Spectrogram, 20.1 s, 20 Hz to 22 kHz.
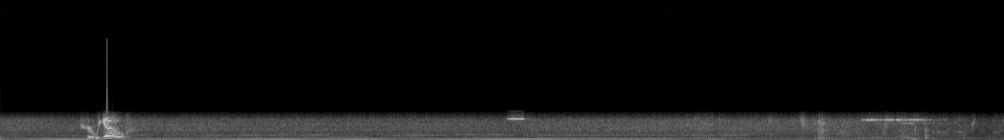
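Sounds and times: elevator fan: 0.0s - 20.0s
hydraulic pump hum: 0.0s - 20.0s
high beep: 10.1s - 10.6s, 17.2s - 18.8s
elevator car stopping thump: 13.1s - 19.5s.

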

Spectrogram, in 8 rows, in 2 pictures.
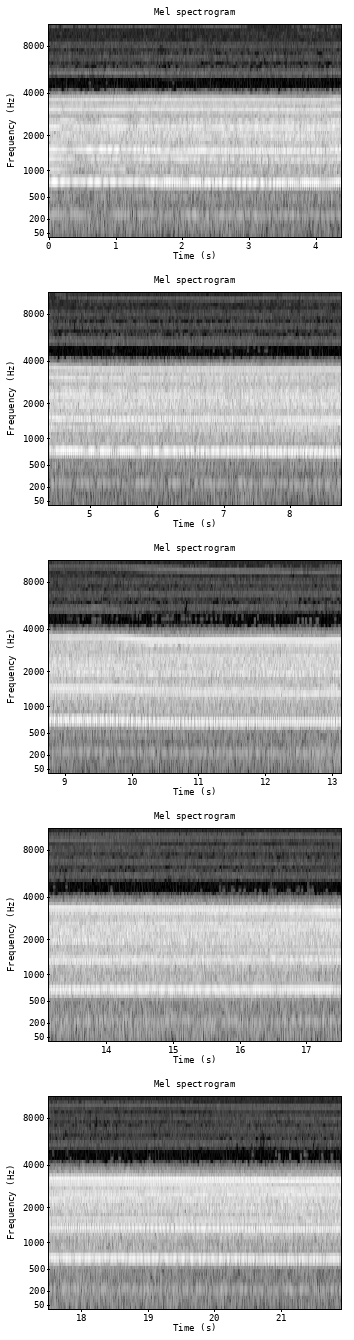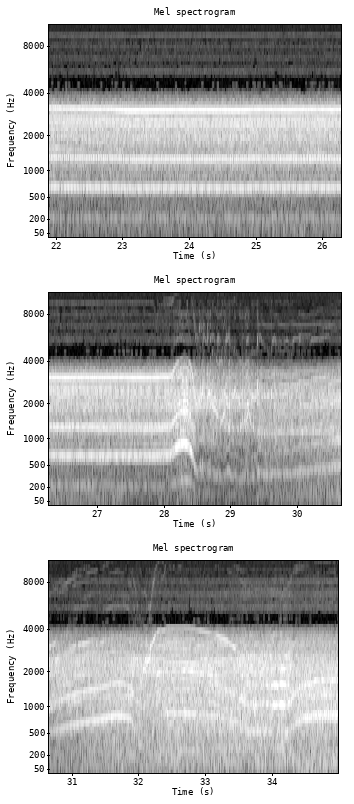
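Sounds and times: drone motors whining: 0.0s - 35.0s.

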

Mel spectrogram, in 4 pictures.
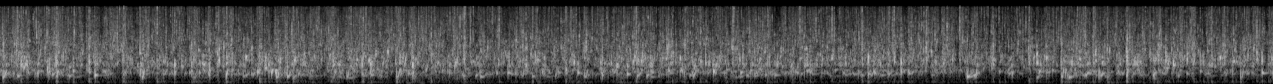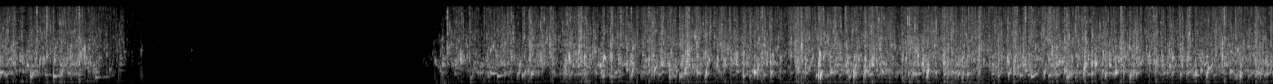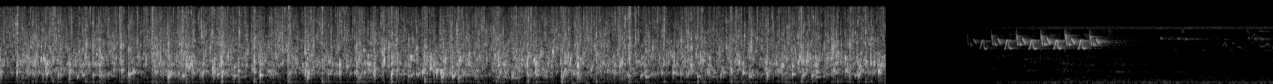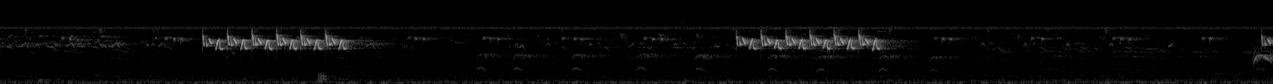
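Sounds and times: rushing bubbling water: 0.0s - 14.3s, 17.1s - 34.3s.

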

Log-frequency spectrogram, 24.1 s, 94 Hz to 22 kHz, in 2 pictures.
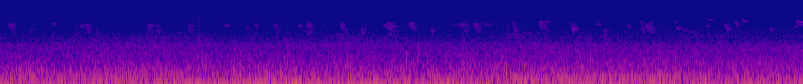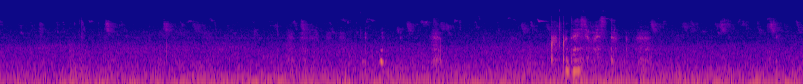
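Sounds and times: low outdoor rumble: 0.0s - 24.0s
small birds chirping: 0.0s - 24.0s.

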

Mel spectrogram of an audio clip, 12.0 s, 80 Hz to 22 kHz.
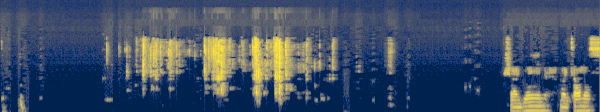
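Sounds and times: wrapper crinkling and rustling: 2.2s - 6.8s.

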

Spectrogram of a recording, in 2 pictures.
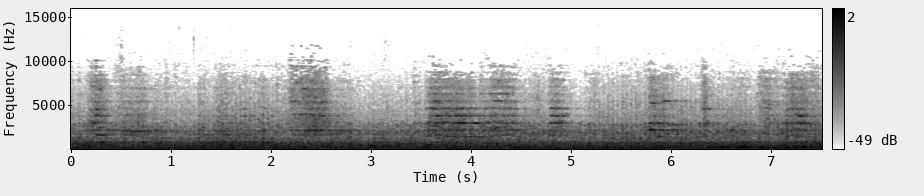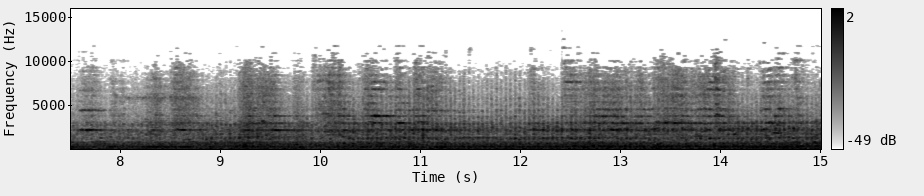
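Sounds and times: diesel locomotive engine: 0.0s - 15.0s
train rumble: 0.0s - 15.0s
wheel flanges squealing: 3.4s - 15.0s.

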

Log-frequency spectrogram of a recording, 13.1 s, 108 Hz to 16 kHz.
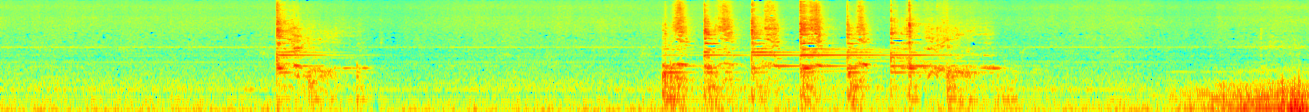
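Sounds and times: metal spatula scraping a wok: 2.8s - 3.8s, 6.6s - 10.4s.

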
